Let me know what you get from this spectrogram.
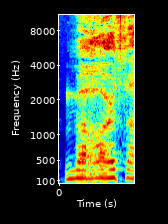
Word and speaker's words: Martha: Och det är väl så att Martha och Bruce tror jag där. Är det inte så en sån? – Ja, men det uttalas Martha!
